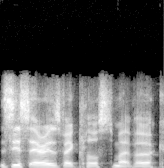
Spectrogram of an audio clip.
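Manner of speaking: careful, deliberate speech in a German accent. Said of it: "So, so here it goes".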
